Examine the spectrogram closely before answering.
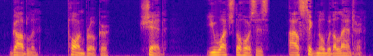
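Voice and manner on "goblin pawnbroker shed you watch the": usual speaking voice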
